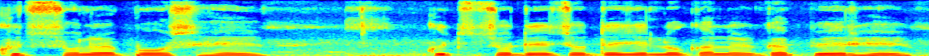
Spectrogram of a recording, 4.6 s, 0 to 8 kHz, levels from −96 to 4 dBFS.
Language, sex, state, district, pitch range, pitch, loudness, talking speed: Hindi, male, Arunachal Pradesh, Lower Dibang Valley, 130-155 Hz, 145 Hz, -14 LUFS, 155 wpm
